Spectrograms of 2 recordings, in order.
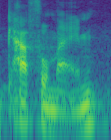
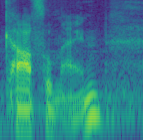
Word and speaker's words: Castlemaine: And like I did an event for this book in Castlemaine, which is how you have to pronounce it. I would have said Castlemaine.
